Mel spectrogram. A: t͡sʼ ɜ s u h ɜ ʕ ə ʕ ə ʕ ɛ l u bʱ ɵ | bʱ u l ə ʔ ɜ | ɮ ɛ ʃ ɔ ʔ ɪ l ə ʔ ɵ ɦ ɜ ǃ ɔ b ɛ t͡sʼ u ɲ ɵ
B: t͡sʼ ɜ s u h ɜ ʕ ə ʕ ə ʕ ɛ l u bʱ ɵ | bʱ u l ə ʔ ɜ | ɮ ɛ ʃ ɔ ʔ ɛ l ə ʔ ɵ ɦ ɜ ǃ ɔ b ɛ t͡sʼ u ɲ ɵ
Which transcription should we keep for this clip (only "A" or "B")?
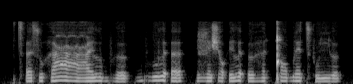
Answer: A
